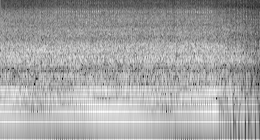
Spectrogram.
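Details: Honda walk-behind push mower, oil warm from an earlier run, before its spring oil change, running on old-smelling gasoline: single-cylinder buzz at constant governed speed, then winding down cleanly at shutdown; healthy.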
